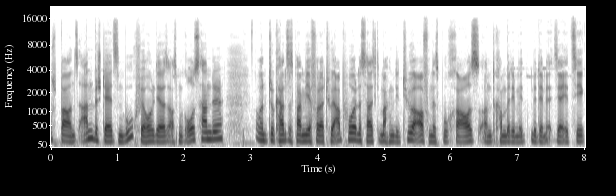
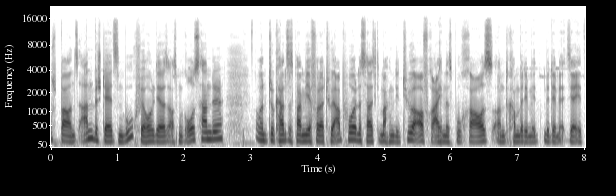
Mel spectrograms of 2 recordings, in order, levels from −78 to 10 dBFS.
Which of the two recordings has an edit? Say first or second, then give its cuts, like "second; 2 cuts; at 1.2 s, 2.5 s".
first; 1 cut; at 5.7 s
